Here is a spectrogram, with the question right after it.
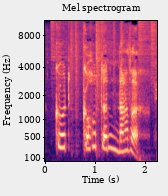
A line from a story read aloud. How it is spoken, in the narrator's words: he exclaimed faintly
